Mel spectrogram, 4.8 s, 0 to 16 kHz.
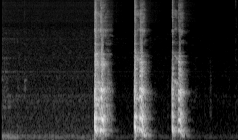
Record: {
  "three_cough_length": "4.8 s",
  "three_cough_amplitude": 32768,
  "three_cough_signal_mean_std_ratio": 0.29,
  "survey_phase": "beta (2021-08-13 to 2022-03-07)",
  "age": "65+",
  "gender": "Male",
  "wearing_mask": "No",
  "symptom_runny_or_blocked_nose": true,
  "symptom_onset": "4 days",
  "smoker_status": "Never smoked",
  "respiratory_condition_asthma": false,
  "respiratory_condition_other": false,
  "recruitment_source": "REACT",
  "submission_delay": "1 day",
  "covid_test_result": "Negative",
  "covid_test_method": "RT-qPCR",
  "influenza_a_test_result": "Unknown/Void",
  "influenza_b_test_result": "Unknown/Void"
}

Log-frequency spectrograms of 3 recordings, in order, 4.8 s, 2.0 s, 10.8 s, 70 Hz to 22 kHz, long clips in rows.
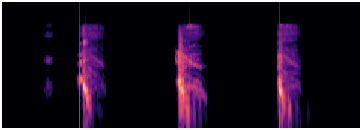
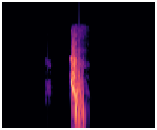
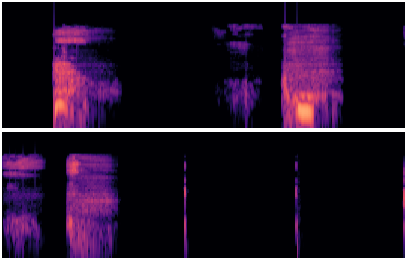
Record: {
  "three_cough_length": "4.8 s",
  "three_cough_amplitude": 27375,
  "three_cough_signal_mean_std_ratio": 0.2,
  "cough_length": "2.0 s",
  "cough_amplitude": 26603,
  "cough_signal_mean_std_ratio": 0.19,
  "exhalation_length": "10.8 s",
  "exhalation_amplitude": 11541,
  "exhalation_signal_mean_std_ratio": 0.26,
  "survey_phase": "beta (2021-08-13 to 2022-03-07)",
  "age": "65+",
  "gender": "Female",
  "wearing_mask": "No",
  "symptom_none": true,
  "symptom_onset": "12 days",
  "smoker_status": "Never smoked",
  "respiratory_condition_asthma": false,
  "respiratory_condition_other": false,
  "recruitment_source": "REACT",
  "submission_delay": "2 days",
  "covid_test_result": "Negative",
  "covid_test_method": "RT-qPCR",
  "influenza_a_test_result": "Negative",
  "influenza_b_test_result": "Negative"
}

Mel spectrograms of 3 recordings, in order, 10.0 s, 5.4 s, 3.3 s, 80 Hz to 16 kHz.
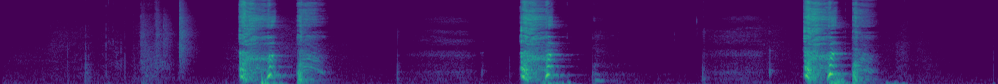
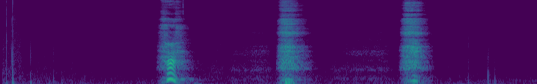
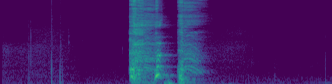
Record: {
  "three_cough_length": "10.0 s",
  "three_cough_amplitude": 10377,
  "three_cough_signal_mean_std_ratio": 0.27,
  "exhalation_length": "5.4 s",
  "exhalation_amplitude": 2583,
  "exhalation_signal_mean_std_ratio": 0.26,
  "cough_length": "3.3 s",
  "cough_amplitude": 7442,
  "cough_signal_mean_std_ratio": 0.31,
  "survey_phase": "beta (2021-08-13 to 2022-03-07)",
  "age": "45-64",
  "gender": "Female",
  "wearing_mask": "No",
  "symptom_runny_or_blocked_nose": true,
  "symptom_headache": true,
  "smoker_status": "Never smoked",
  "respiratory_condition_asthma": false,
  "respiratory_condition_other": false,
  "recruitment_source": "Test and Trace",
  "submission_delay": "0 days",
  "covid_test_result": "Negative",
  "covid_test_method": "LFT"
}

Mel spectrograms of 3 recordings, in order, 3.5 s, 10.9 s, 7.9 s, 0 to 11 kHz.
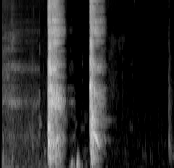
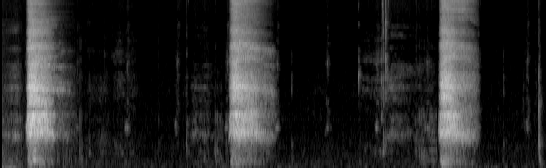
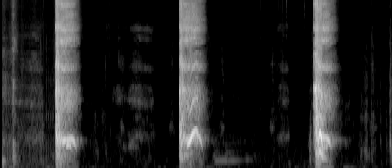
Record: {
  "cough_length": "3.5 s",
  "cough_amplitude": 32768,
  "cough_signal_mean_std_ratio": 0.3,
  "exhalation_length": "10.9 s",
  "exhalation_amplitude": 32768,
  "exhalation_signal_mean_std_ratio": 0.29,
  "three_cough_length": "7.9 s",
  "three_cough_amplitude": 32768,
  "three_cough_signal_mean_std_ratio": 0.31,
  "survey_phase": "beta (2021-08-13 to 2022-03-07)",
  "age": "45-64",
  "gender": "Female",
  "wearing_mask": "No",
  "symptom_runny_or_blocked_nose": true,
  "symptom_fatigue": true,
  "smoker_status": "Never smoked",
  "respiratory_condition_asthma": false,
  "respiratory_condition_other": false,
  "recruitment_source": "REACT",
  "submission_delay": "2 days",
  "covid_test_result": "Positive",
  "covid_test_method": "RT-qPCR",
  "covid_ct_value": 35.0,
  "covid_ct_gene": "N gene",
  "influenza_a_test_result": "Negative",
  "influenza_b_test_result": "Negative"
}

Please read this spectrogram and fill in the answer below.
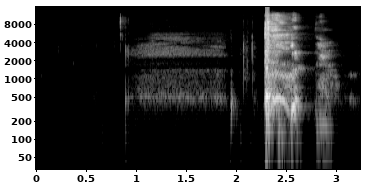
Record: {
  "cough_length": "3.2 s",
  "cough_amplitude": 32768,
  "cough_signal_mean_std_ratio": 0.26,
  "survey_phase": "beta (2021-08-13 to 2022-03-07)",
  "age": "45-64",
  "gender": "Male",
  "wearing_mask": "No",
  "symptom_cough_any": true,
  "symptom_runny_or_blocked_nose": true,
  "symptom_onset": "2 days",
  "smoker_status": "Never smoked",
  "respiratory_condition_asthma": false,
  "respiratory_condition_other": false,
  "recruitment_source": "REACT",
  "submission_delay": "0 days",
  "covid_test_result": "Negative",
  "covid_test_method": "RT-qPCR"
}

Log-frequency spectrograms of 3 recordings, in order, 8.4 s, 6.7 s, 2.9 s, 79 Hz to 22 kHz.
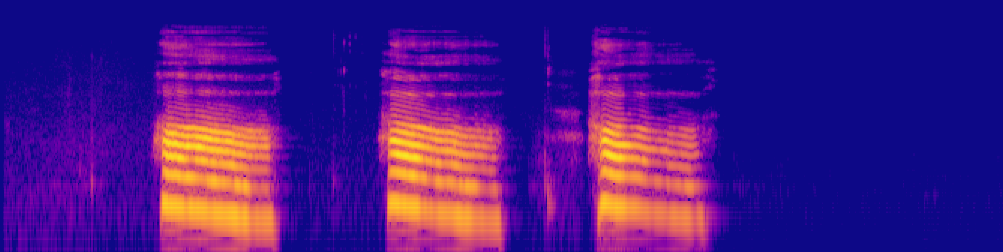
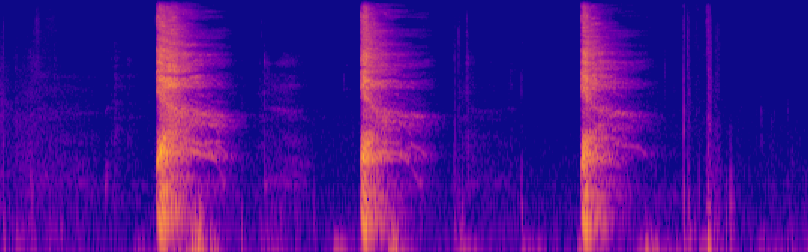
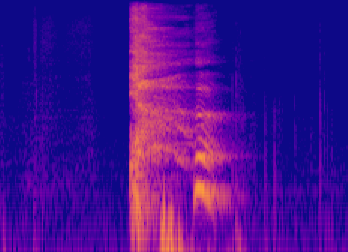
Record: {
  "exhalation_length": "8.4 s",
  "exhalation_amplitude": 23267,
  "exhalation_signal_mean_std_ratio": 0.38,
  "three_cough_length": "6.7 s",
  "three_cough_amplitude": 7675,
  "three_cough_signal_mean_std_ratio": 0.26,
  "cough_length": "2.9 s",
  "cough_amplitude": 7164,
  "cough_signal_mean_std_ratio": 0.38,
  "survey_phase": "alpha (2021-03-01 to 2021-08-12)",
  "age": "45-64",
  "gender": "Female",
  "wearing_mask": "No",
  "symptom_none": true,
  "smoker_status": "Never smoked",
  "respiratory_condition_asthma": false,
  "respiratory_condition_other": false,
  "recruitment_source": "REACT",
  "submission_delay": "1 day",
  "covid_test_result": "Negative",
  "covid_test_method": "RT-qPCR"
}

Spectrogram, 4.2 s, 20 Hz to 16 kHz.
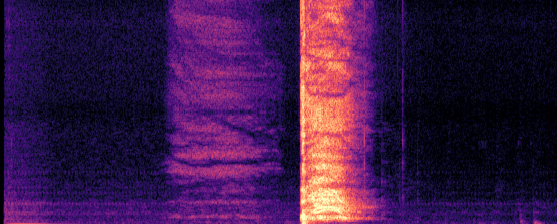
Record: {
  "cough_length": "4.2 s",
  "cough_amplitude": 32768,
  "cough_signal_mean_std_ratio": 0.24,
  "survey_phase": "beta (2021-08-13 to 2022-03-07)",
  "age": "45-64",
  "gender": "Male",
  "wearing_mask": "No",
  "symptom_none": true,
  "smoker_status": "Never smoked",
  "respiratory_condition_asthma": true,
  "respiratory_condition_other": false,
  "recruitment_source": "REACT",
  "submission_delay": "1 day",
  "covid_test_result": "Negative",
  "covid_test_method": "RT-qPCR",
  "influenza_a_test_result": "Negative",
  "influenza_b_test_result": "Negative"
}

